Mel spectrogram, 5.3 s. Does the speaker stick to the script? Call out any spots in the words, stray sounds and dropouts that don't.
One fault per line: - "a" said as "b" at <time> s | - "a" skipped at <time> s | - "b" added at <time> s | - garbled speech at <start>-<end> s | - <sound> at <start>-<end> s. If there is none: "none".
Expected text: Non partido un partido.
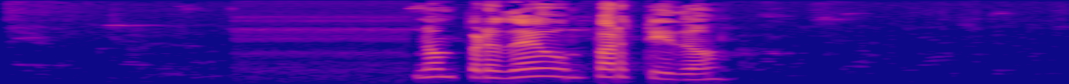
- "partido" said as "perdeu" at 2.3 s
